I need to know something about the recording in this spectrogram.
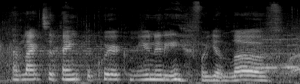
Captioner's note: soundbite of archived recording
